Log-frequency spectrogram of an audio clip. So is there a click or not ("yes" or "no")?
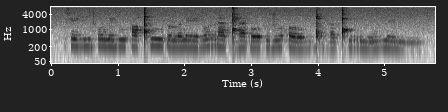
yes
